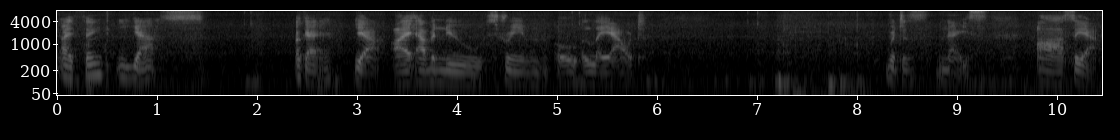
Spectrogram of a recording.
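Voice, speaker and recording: A man's voice: mid-range voice, pushed and bright, a little hiss or hum, poor audio. A man hosting a casual livestream tutorial, talking in a chatty, rambling, informal way into a microphone. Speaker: livestream host. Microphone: microphone on a home streaming setup.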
